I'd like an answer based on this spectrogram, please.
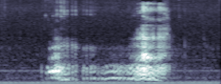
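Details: Maltese puppy giving two soft, muffled, growly yaps about a second apart, low and rough in tone, over a steady low hum.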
